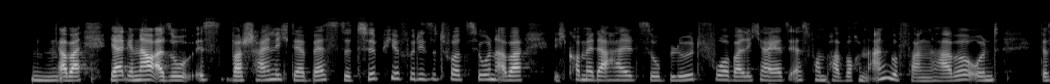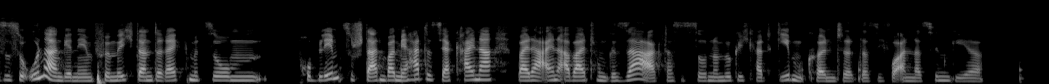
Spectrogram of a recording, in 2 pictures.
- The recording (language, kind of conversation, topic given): German, advice, Wie kann ich in einem geschäftigen Büro ungestörte Zeit zum konzentrierten Arbeiten finden?
- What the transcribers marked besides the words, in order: tapping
